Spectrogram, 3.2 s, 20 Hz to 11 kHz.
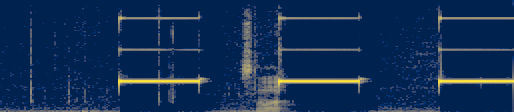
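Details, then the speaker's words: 2004 Chevy Express 3500 Roadtrek Popular 190 combined smoke/CO alarm (Kidde, 10-year sealed battery, recalled sensor cap) on test, buzzer muffled by a finger: loud high-pitched half-second beeps repeating once a second, so the alarm works. "So we just run this. I'm gonna keep my finger over the buzzer so it's not too noisy."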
